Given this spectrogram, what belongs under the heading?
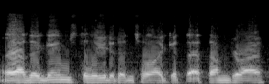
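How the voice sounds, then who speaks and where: A man's voice: low voice, level tone, normal speed, dark tone, poor audio. A man chatting casually with a friend about games, speaking in a hesitant way. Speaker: gaming friend. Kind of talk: casual chat.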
